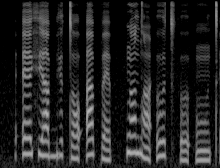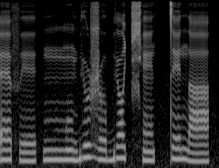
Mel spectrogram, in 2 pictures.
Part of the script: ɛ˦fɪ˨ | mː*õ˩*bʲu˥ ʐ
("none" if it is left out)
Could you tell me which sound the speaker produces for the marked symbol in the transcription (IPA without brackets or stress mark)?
ũ˩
